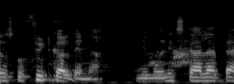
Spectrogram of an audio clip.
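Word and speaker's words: mnemonics: ठीक है, am silent है, निमोनिक्स।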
